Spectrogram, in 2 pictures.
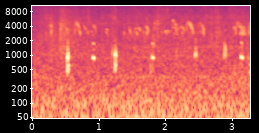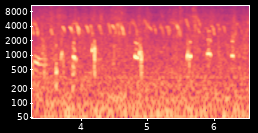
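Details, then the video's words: Clucking chickens: sharp brief notes repeated about twice a second from several hens, mixed with softer higher chirrups and a low steady background murmur. "Chicken Sounds Noises Hens Clucking Roosters Crowing"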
